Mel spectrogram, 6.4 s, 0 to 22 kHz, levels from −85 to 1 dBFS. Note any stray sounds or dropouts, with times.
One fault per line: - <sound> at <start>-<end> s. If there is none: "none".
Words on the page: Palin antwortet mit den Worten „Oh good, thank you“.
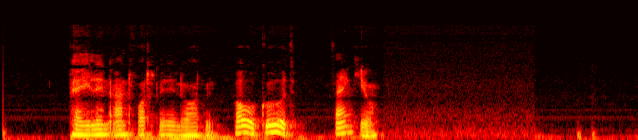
none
